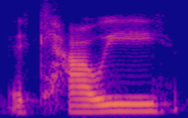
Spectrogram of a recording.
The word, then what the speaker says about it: Kaui: Kaui or K-A-U-I. So I guess it's maybe rhymes with Maui.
